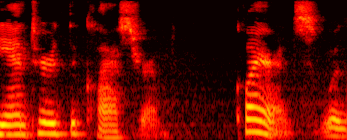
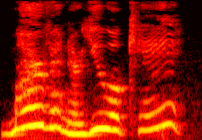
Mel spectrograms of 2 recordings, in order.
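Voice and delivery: worried question; 6 semitones higher, 4 dB louder than usual. A narrator's reading. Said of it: "asked Missus North".

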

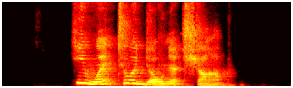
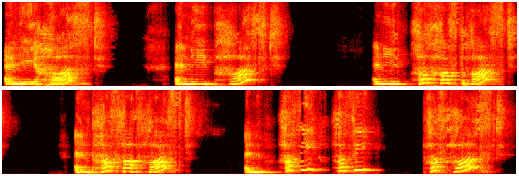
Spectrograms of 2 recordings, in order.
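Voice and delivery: rising ever higher and louder; wolf straining himself to collapse, climbing in pitch; frantic huffing; 6 semitones higher, 5 dB louder than usual. A narrator's reading. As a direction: huff and puff faster and more desperate. Wolf huffs desperately, exhausted.

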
